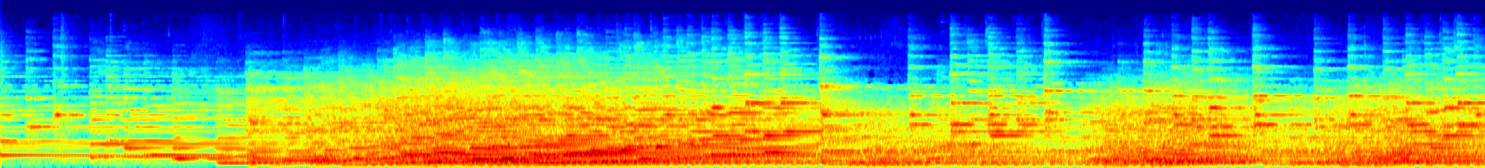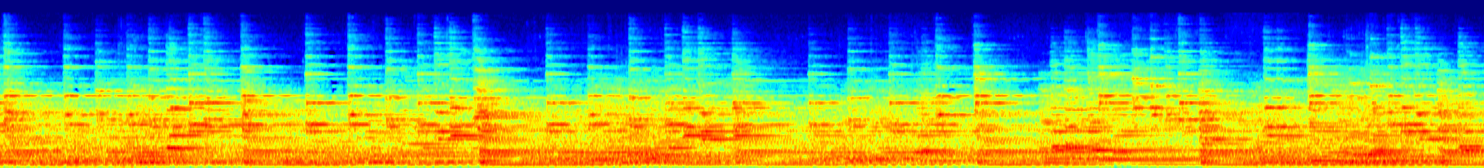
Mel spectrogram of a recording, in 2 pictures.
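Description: Grand piano played solo: a dense, flowing piece. Deep bass notes come in about two seconds in, and the playing grows fuller and louder.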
